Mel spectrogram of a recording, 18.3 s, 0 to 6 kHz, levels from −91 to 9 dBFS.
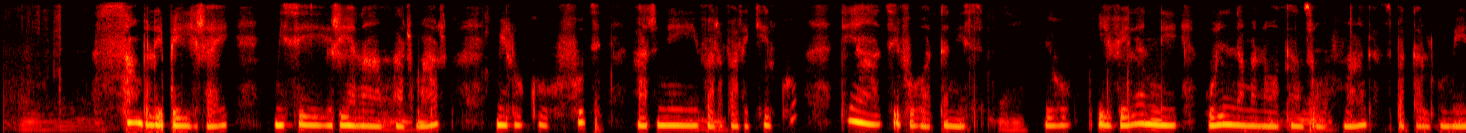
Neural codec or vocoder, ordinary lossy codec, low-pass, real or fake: none; Opus, 24 kbps; 5.4 kHz; real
